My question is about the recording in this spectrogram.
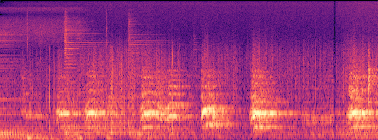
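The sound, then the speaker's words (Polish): A dog barks repeatedly, five or six loud, evenly spaced barks, heard on a thin, slightly muffled old archival recording linked to the first radio drama in the history of Polish radio, with no one speaking. “W takich wypadkach pozostaje tylko pies.”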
